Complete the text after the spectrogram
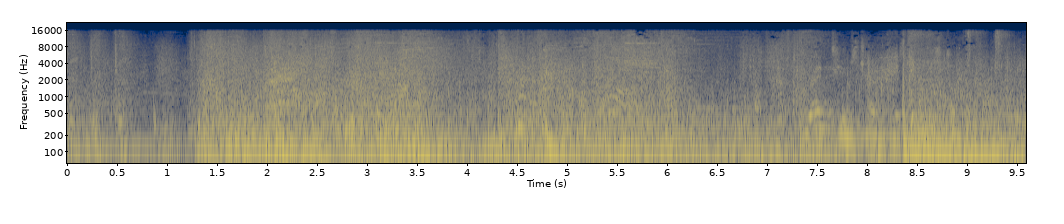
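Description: Game spell effects whoosh, zap and crackle in a busy fight.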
